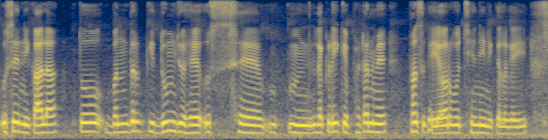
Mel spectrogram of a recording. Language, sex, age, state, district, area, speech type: Urdu, male, 18-30, Delhi, South Delhi, urban, spontaneous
